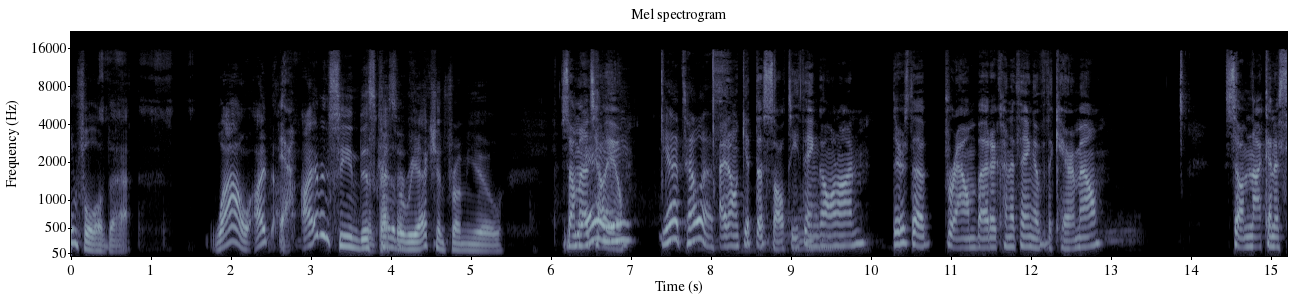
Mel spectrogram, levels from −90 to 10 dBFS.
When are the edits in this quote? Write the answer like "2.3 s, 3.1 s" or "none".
none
